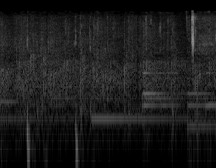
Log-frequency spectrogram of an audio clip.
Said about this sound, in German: Come on, ja, komm, wir geben Jesus einen Applaus. Er ist gut. Er ist gut. Danke, Jesus.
